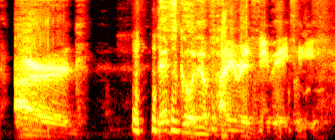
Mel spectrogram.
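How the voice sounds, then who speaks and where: A put-on character voice from a man, delivered at a fairly slow pace. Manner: playful, exaggerated.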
